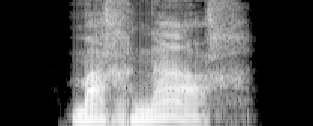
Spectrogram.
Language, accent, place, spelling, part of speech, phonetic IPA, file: German, Germany, Berlin, mach nach, verb, [ˌmax ˈnaːx], De-mach nach.ogg
- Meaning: 1. singular imperative of nachmachen 2. first-person singular present of nachmachen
